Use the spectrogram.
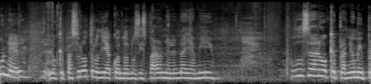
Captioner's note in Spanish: none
